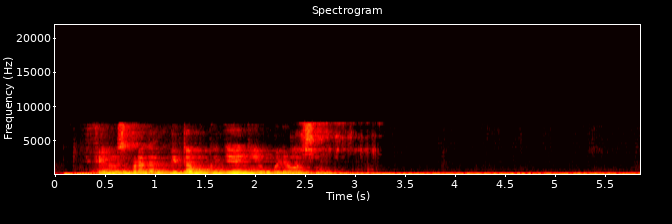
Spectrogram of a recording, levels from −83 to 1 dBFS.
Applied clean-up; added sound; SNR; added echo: neural separator model SepFormer DNS4.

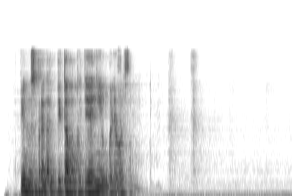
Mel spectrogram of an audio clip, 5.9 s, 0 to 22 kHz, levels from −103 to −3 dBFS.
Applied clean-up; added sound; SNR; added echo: neural mask model DeepFilterNet 3.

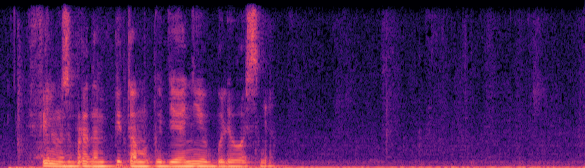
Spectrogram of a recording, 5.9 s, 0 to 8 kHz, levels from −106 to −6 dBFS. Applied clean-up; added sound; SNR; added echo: none; none; none; none.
